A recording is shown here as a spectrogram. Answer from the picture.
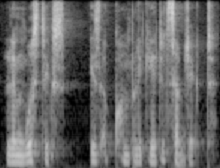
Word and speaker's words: linguistics: What is to be noted is that the CS at the end is very important. We should always pronounce it as linguistics if you refer it as the name of a subject, not linguistic. That is a different grammatical category.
